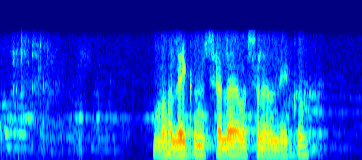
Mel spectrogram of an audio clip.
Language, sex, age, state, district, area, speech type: Kashmiri, male, 30-45, Jammu and Kashmir, Baramulla, rural, conversation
